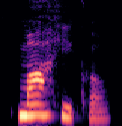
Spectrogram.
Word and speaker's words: mágico: So if basic becomes básico, how would you say magic? Of course, mágico, with that accent over the first syllable.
